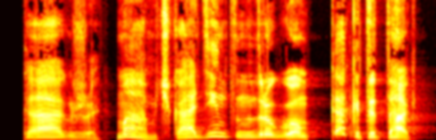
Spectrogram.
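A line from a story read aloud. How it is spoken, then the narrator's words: Gentle, anxious babbling. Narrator (Russian): Хоть и ласково, но, опасаясь немного за мамочку, пролепетал штабс-капитан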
